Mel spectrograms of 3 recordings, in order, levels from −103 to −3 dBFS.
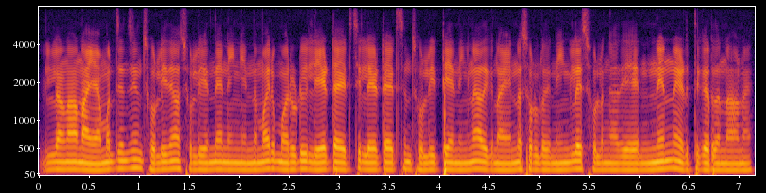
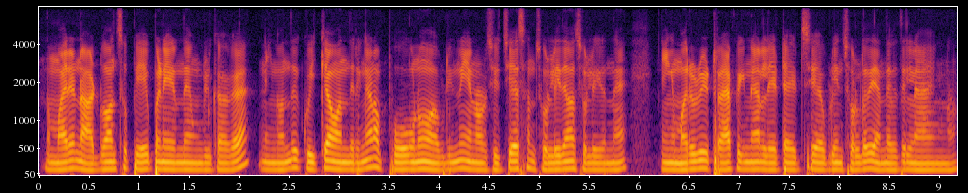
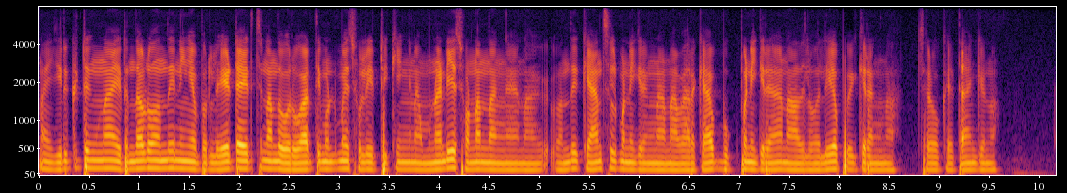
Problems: none marked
